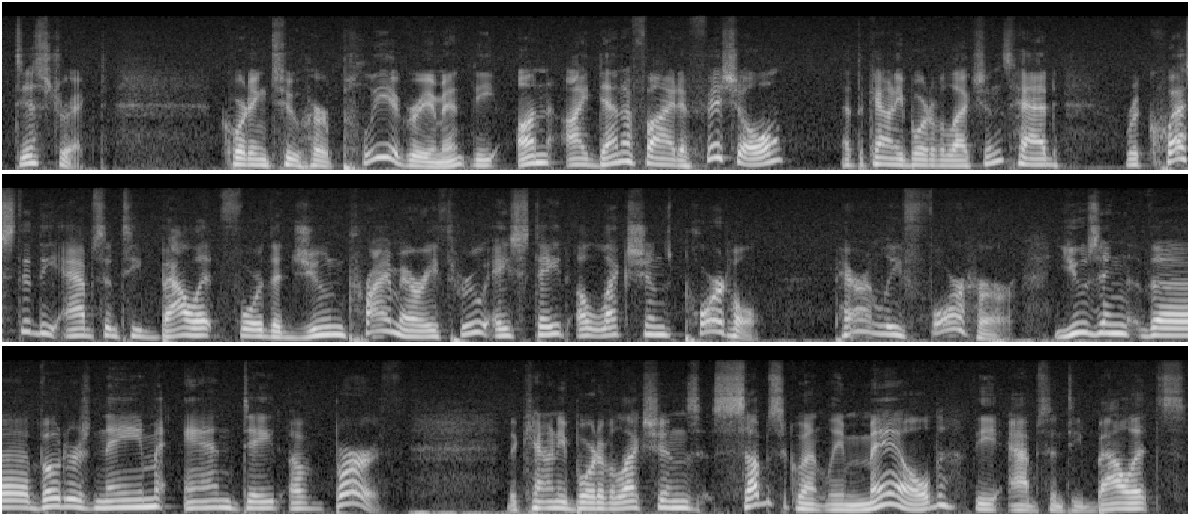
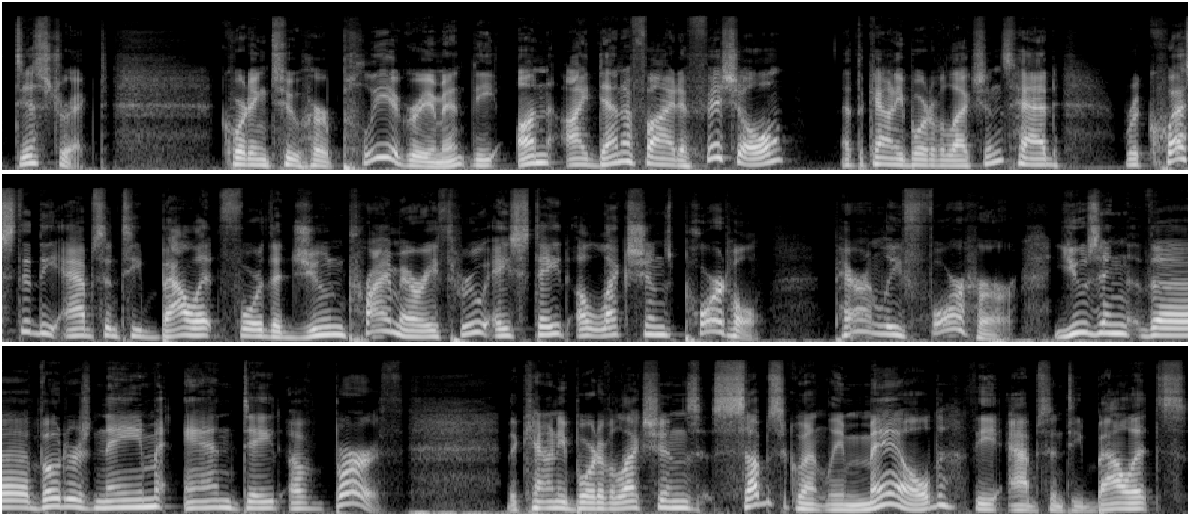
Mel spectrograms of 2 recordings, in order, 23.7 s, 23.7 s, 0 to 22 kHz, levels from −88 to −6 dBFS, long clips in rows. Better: second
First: hiss; faint; throughout; 30 dB below the speech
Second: none

